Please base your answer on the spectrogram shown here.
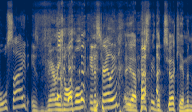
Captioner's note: laughs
